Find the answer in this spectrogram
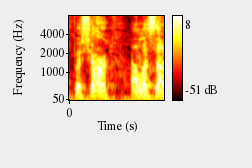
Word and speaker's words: Bashar al-Assad: in charge Bashar al-assad I know you've mispronounced his name a few times uh but uh it's Bashar alad I know the uh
